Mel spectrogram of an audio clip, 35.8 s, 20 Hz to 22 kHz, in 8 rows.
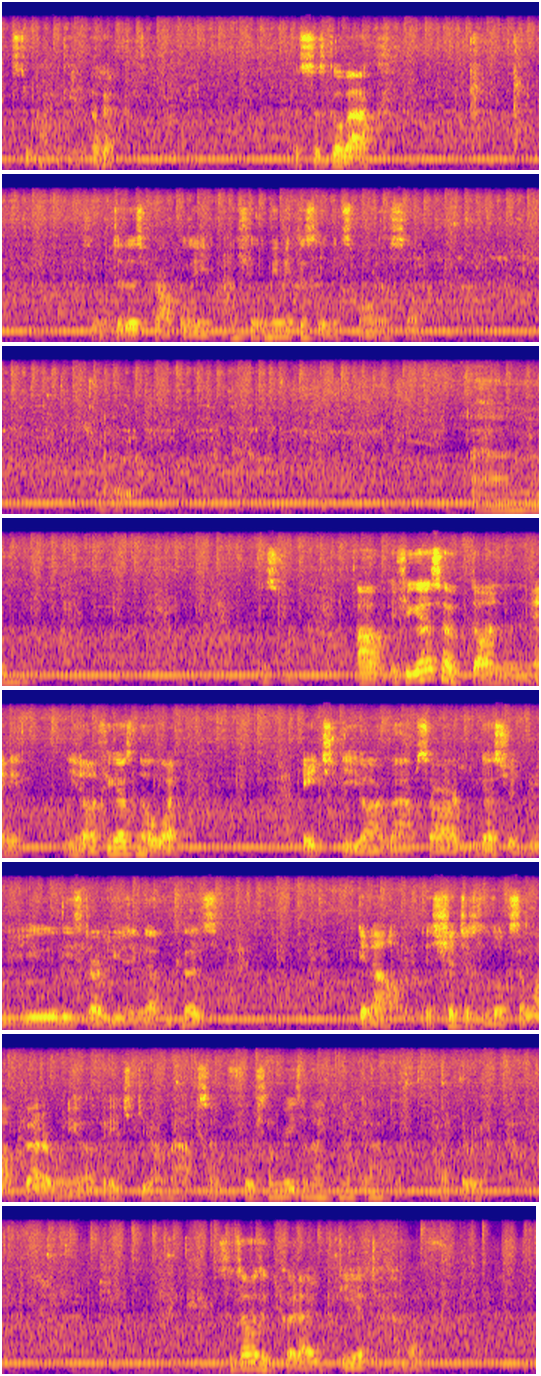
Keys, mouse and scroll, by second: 0.9-1.5 scroll down 2, 2.7 click, 3.1-3.4 scroll down 1, 3.6 right click, 4.3 KP_Decimal, 4.8 middle click, 5.6 right click, 6.9 right click, 8.3 click, 8.3 s, 8.9 s, 9.5 click, 9.7 middle click, 10.4-11.1 scroll up 4, 11.2 scroll down 1, 11.4-11.7 scroll down 1, 12.7 right click, 16.3 click, 20.7 click, 24.0 click, 27.1-28.3 scroll down 1, 28.3 click, 30.3 click.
